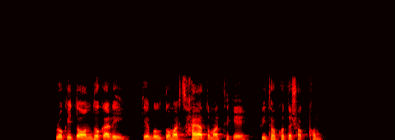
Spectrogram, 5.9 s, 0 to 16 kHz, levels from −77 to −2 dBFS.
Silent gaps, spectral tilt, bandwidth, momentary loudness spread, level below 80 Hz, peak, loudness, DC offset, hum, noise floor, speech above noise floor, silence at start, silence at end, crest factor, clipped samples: none; -5.5 dB/octave; 7.8 kHz; 11 LU; -74 dBFS; -14 dBFS; -34 LUFS; under 0.1%; none; -88 dBFS; 55 dB; 0.85 s; 1.1 s; 22 dB; under 0.1%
